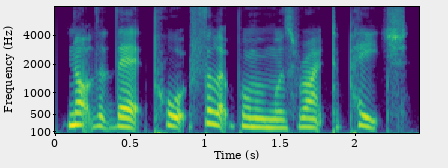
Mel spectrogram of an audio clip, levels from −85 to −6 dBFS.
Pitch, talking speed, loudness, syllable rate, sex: 215 Hz, 245 wpm, -18 LUFS, 5.4 syllables/s, female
